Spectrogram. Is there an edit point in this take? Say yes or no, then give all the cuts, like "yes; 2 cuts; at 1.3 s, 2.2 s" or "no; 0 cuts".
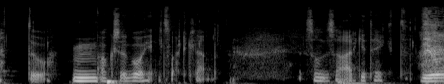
no; 0 cuts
